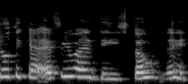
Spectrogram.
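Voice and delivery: put-on Liverpool accent. Speaker retells what a man said that made them laugh: Liverpool accent. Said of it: "in his Liverpool accent".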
